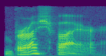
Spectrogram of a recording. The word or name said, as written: brushfire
